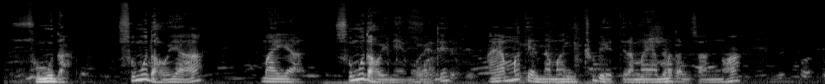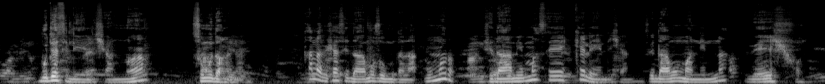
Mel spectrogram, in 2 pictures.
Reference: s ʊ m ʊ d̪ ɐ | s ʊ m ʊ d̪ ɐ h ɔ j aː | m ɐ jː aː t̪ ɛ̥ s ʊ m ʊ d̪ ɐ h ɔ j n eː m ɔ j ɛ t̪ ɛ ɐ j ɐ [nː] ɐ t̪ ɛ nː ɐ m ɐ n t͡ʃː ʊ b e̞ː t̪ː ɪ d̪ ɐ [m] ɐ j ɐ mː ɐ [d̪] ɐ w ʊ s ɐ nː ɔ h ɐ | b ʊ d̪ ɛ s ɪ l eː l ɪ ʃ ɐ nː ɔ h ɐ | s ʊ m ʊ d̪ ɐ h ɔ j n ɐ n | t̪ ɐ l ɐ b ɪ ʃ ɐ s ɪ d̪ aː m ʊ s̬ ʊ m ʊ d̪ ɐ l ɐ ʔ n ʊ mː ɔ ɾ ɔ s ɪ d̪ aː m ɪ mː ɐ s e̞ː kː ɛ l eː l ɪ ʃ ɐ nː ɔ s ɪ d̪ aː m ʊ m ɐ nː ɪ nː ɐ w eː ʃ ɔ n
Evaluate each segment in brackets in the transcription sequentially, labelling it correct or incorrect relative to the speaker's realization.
incorrect, correct, incorrect

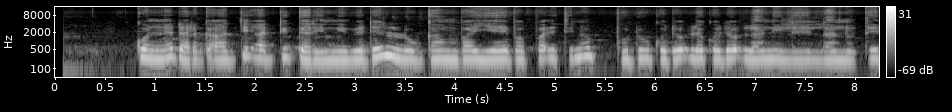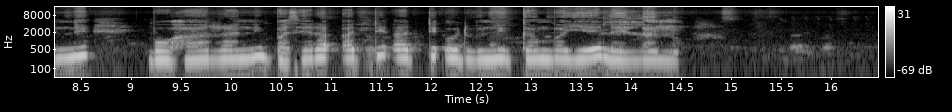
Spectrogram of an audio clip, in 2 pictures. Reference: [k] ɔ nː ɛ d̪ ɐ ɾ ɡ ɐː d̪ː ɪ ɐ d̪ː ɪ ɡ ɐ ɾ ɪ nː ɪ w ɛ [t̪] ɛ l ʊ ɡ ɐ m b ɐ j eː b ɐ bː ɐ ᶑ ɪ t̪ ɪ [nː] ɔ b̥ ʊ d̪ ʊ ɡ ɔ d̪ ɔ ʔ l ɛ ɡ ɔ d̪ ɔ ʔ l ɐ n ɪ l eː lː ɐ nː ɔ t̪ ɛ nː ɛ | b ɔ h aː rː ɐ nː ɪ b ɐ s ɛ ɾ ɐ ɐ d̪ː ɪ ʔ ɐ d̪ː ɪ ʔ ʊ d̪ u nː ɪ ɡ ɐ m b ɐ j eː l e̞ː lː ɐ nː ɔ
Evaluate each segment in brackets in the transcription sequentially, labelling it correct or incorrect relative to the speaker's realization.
correct, incorrect, incorrect

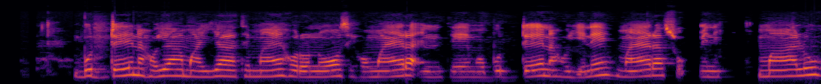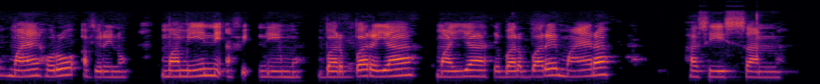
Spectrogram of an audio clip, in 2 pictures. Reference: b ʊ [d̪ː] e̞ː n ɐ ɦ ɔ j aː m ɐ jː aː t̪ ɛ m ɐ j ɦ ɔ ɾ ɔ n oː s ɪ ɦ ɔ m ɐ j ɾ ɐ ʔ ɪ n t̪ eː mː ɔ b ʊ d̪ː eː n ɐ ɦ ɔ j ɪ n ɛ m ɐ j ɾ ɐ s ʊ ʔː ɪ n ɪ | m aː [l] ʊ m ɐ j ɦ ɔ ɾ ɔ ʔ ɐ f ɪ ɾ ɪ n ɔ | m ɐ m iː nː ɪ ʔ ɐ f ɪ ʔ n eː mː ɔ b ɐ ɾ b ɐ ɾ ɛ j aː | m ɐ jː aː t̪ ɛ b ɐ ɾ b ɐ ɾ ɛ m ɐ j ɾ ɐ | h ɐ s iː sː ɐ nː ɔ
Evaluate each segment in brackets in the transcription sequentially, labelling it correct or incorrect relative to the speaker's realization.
correct, correct

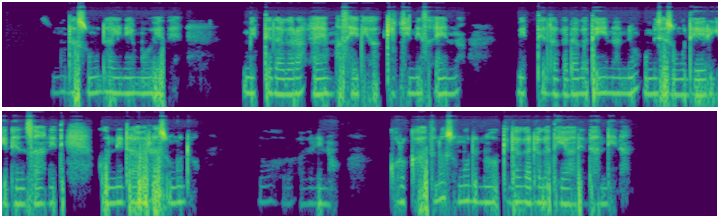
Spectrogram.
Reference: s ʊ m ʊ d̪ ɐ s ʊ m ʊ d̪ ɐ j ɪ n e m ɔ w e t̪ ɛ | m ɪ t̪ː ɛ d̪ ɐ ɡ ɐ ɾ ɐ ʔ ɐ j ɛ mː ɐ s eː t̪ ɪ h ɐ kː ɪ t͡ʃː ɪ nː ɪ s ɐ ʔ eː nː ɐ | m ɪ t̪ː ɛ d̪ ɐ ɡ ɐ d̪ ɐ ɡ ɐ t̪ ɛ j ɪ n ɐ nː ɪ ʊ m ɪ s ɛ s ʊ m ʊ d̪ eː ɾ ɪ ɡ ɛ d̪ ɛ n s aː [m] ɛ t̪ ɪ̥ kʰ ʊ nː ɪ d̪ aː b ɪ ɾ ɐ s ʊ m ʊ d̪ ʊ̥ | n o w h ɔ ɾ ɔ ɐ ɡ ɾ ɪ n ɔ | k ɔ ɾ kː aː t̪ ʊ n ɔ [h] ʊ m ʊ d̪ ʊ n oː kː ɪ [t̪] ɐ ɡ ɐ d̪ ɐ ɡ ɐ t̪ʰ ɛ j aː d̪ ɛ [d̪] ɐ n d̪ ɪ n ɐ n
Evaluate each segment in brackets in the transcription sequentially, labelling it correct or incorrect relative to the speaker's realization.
incorrect, incorrect, incorrect, correct

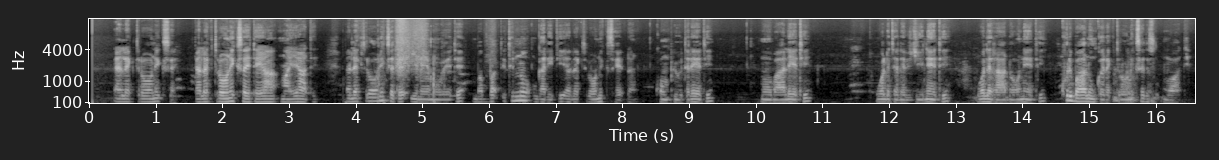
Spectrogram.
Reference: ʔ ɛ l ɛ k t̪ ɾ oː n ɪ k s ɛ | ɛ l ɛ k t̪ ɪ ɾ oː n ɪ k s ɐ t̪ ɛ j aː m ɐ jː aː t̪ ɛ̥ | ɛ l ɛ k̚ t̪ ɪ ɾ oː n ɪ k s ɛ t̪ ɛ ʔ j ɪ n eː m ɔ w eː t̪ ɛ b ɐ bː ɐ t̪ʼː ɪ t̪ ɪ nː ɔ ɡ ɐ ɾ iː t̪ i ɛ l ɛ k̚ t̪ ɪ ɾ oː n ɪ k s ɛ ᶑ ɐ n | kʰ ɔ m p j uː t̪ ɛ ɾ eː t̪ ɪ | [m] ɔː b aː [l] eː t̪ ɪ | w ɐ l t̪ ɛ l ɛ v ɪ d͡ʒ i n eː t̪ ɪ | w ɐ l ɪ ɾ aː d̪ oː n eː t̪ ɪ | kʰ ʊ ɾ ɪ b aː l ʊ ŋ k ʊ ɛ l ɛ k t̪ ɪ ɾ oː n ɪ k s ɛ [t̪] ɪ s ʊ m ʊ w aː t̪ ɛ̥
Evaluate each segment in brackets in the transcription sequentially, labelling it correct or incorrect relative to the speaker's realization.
correct, correct, correct

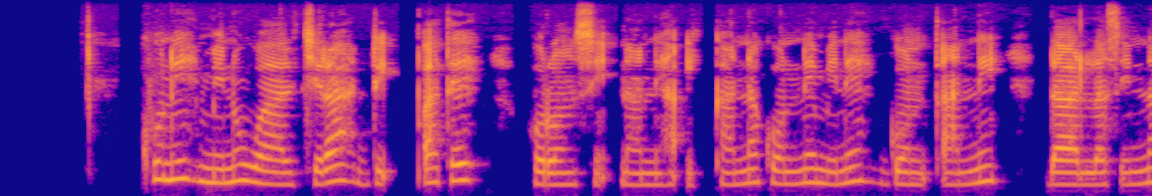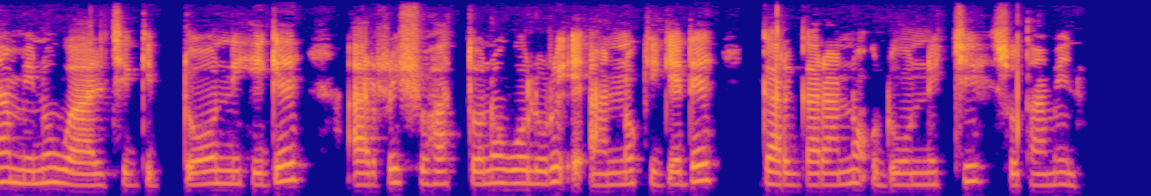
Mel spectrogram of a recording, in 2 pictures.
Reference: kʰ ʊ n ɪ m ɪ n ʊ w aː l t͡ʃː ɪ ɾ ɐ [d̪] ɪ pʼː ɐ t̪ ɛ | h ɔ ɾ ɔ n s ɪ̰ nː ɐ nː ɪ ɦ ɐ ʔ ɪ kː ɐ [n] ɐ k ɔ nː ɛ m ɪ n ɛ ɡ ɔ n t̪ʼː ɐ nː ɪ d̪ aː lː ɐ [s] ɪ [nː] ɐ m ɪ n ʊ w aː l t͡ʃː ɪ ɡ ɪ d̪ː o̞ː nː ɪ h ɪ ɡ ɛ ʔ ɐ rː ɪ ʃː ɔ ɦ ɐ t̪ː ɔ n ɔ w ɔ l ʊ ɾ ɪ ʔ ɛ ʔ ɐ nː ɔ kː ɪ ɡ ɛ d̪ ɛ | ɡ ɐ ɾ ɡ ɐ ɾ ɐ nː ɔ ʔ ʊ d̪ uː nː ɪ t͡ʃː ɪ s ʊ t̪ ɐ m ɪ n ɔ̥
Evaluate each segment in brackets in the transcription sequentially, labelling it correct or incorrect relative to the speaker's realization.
correct, incorrect, correct, correct

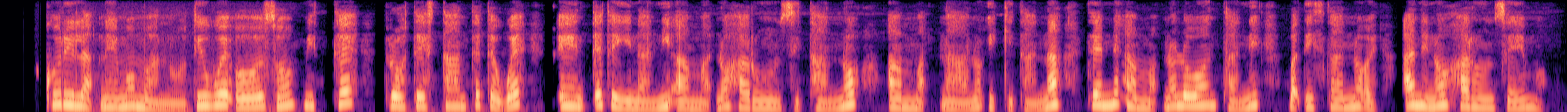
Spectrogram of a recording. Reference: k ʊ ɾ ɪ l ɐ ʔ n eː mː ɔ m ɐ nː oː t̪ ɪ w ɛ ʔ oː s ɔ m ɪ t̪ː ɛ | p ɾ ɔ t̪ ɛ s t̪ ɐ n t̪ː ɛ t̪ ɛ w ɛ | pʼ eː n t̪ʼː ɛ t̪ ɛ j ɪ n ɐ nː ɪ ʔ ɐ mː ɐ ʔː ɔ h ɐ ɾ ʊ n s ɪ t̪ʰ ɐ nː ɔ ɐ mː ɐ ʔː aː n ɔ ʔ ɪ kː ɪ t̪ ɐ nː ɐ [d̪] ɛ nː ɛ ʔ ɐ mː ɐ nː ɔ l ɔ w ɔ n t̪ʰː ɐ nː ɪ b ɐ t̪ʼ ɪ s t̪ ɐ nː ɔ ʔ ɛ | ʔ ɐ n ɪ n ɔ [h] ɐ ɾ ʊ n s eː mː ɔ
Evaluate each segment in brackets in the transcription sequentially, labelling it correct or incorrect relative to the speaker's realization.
incorrect, correct

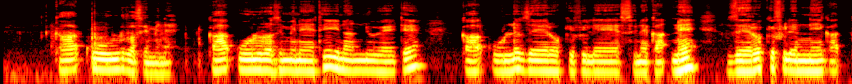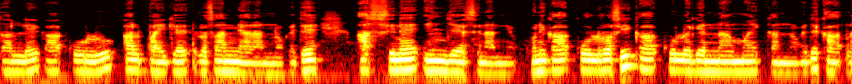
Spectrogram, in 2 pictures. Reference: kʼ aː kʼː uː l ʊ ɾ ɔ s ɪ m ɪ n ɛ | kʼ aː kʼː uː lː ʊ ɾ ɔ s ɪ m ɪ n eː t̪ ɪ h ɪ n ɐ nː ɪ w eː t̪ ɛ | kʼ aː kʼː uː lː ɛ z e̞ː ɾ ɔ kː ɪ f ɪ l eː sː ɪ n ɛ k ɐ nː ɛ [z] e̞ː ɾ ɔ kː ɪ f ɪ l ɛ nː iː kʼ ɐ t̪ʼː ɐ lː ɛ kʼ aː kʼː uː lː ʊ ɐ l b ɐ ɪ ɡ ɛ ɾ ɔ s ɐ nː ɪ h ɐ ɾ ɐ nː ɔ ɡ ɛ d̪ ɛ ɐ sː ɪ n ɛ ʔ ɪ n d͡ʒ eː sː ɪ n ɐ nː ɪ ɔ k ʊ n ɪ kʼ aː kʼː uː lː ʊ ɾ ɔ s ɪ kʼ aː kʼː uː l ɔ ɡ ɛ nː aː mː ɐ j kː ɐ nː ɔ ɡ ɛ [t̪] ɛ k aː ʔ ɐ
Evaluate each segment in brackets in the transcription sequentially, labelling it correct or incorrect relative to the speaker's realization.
correct, incorrect

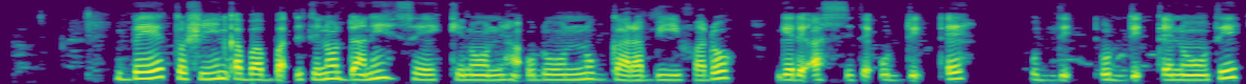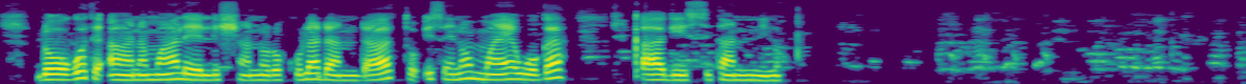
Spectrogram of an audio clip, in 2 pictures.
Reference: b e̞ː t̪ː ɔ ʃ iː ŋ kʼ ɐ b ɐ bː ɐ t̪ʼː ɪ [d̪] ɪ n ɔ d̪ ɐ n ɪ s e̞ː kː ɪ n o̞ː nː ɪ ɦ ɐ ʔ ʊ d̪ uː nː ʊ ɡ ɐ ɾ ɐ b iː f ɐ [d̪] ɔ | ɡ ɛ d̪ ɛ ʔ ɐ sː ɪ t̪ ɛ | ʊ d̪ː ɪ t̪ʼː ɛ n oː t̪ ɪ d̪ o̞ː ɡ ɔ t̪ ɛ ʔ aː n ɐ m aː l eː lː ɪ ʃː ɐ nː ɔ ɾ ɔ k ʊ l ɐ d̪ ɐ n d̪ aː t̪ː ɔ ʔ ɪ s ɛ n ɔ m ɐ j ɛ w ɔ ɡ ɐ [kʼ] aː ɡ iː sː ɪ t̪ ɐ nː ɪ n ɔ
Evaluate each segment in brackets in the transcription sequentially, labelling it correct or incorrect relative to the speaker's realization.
incorrect, correct, correct

